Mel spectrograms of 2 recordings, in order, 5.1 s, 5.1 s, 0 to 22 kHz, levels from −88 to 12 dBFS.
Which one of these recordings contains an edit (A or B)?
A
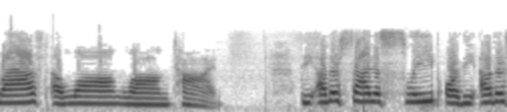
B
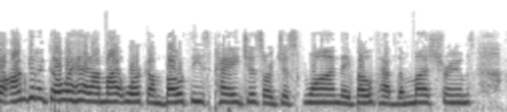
A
